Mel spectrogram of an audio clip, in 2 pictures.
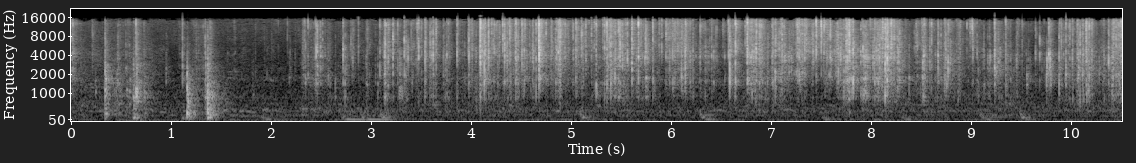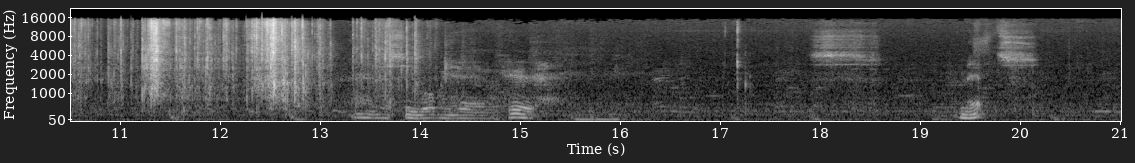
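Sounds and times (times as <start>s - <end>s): plastic wrapping crinkling: 0.0s - 14.4s
packaging rustling: 2.2s - 14.2s.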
